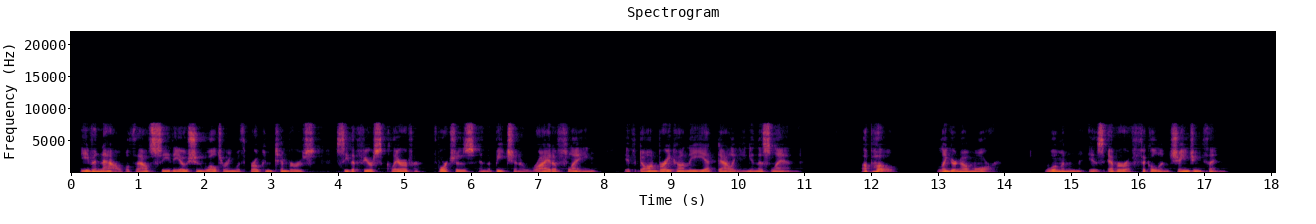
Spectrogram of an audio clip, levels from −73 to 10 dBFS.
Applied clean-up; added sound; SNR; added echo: neural mask model DeepFilterNet 3.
